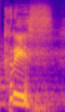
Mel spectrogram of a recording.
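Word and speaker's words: QRIS: response code Indonesian standar tulisannya q r i s dibacanya Kris jadi kalau bapak ibu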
